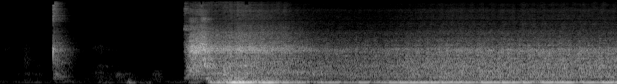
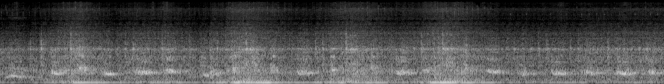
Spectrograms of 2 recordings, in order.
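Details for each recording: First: Honda Titan 150 single after replacing a worn gearbox bearing that caused a loud humming: after short cranking, fires and settles into a smooth, steady idle with no knocks or grinding; normal idle. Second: Honda Titan 150 motorcycle at idle with a very loud steady hum, like something rubbing, under the engine beat; noise sometimes stops with clutch in and gear engaged off the stand. Teardown found a worn gearbox bearing.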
